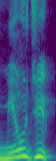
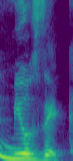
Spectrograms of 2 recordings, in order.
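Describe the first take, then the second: First: The middle consonant is a hissing s sound. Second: The middle consonant is a buzzing z sound. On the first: The speaker calls it wrong. "মিউজিক নয়" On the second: The speaker calls it right. "এই এস কিন্তু sound হবে জি এর মতো বা জেড এর মতো"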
